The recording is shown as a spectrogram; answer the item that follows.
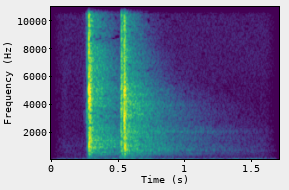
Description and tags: Prison Locks and Doors 22 Handle turn locked
From a set of sounds I recorded at the abandoned derelict Shoreditch Police Station in London.
Recorded with a Zoom H1
Recorded in Summer 2011 by Robert Thomas
doors, latch, lock, locks, London, Police, Prison, scrape, Shoreditch, squeal, Station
